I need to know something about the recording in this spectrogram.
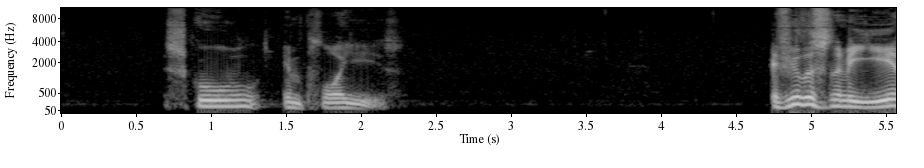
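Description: An elderly man speaks calmly and clearly into a close microphone.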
